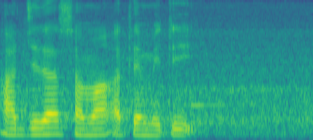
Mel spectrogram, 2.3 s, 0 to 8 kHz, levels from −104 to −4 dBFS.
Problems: background sounds at intervals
